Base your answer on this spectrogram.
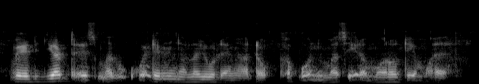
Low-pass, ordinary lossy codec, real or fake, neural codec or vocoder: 7.2 kHz; none; fake; codec, 16 kHz, 4.8 kbps, FACodec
